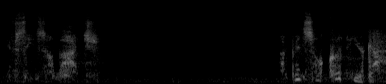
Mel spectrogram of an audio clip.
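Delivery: soft whisper. Acted. Jesus whispers his hurt to the disciples, soft.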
